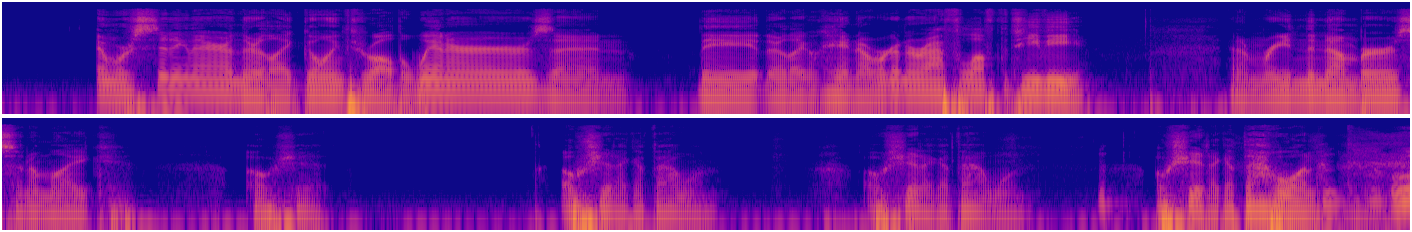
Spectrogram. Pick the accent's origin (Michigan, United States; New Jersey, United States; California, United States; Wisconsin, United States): Wisconsin, United States; born there; I mean, I was born in Wisconsin, so I guess that...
